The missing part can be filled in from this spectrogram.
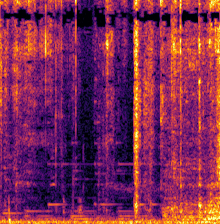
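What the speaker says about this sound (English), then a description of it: "I'm going to sew forward all the way across the strap." A sewing machine stitches forward across a fabric bag strap, giving a quiet, steady mechanical whir with soft rubbing and scraping, close but low in level and unaccompanied by speech.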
